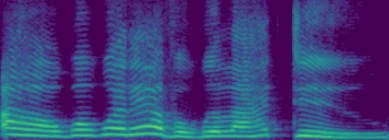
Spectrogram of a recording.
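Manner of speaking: put-on flirty, helpless Southern belle voice. Retelling the reply to the it man about the mouse: southern belle voice. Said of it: "I was getting my Southern Belle on".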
